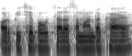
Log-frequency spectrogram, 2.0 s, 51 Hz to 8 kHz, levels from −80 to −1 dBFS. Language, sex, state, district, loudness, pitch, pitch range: Hindi, male, Jharkhand, Deoghar, -16 LUFS, 105 Hz, 100-105 Hz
